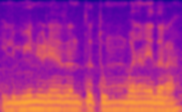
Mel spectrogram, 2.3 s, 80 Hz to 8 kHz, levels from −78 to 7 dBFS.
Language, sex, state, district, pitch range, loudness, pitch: Kannada, male, Karnataka, Raichur, 130-140 Hz, -13 LUFS, 135 Hz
